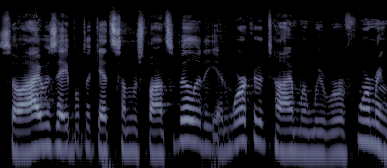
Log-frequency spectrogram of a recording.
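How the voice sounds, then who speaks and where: Speaking very fast, this man has an American accent. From US Northeast, New York City (Brooklyn). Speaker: think tank president. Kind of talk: speech.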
